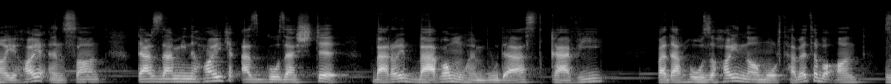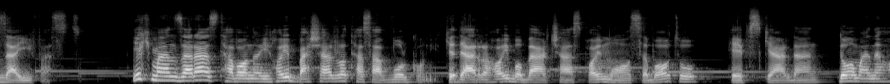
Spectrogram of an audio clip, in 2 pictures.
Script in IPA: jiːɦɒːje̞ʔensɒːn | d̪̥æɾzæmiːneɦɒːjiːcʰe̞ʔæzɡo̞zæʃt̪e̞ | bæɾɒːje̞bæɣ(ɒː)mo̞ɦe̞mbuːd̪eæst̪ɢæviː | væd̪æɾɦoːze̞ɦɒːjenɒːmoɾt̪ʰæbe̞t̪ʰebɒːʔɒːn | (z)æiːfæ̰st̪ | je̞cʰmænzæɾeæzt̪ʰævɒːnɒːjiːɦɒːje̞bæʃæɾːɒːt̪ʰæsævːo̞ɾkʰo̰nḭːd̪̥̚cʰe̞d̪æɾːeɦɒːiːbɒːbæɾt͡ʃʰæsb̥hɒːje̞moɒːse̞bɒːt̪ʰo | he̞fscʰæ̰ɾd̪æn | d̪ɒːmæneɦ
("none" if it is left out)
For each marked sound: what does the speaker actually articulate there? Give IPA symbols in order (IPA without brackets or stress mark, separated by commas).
ɒː, z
